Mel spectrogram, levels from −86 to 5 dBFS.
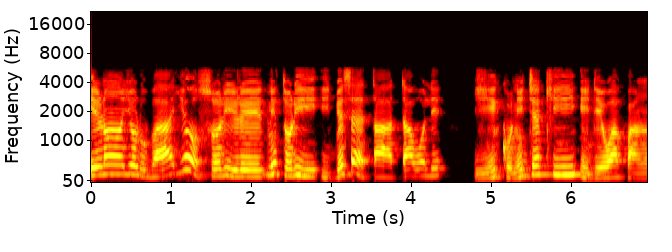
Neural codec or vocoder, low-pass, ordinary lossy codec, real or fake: none; 5.4 kHz; none; real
